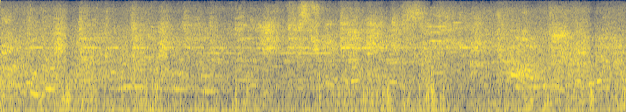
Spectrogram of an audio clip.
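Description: Busy shopping-street ambience: many people talking, music playing and vehicles passing, over a steady low rumble.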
